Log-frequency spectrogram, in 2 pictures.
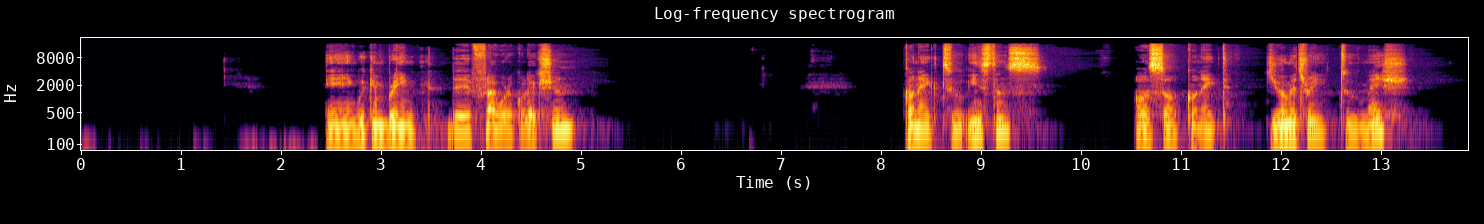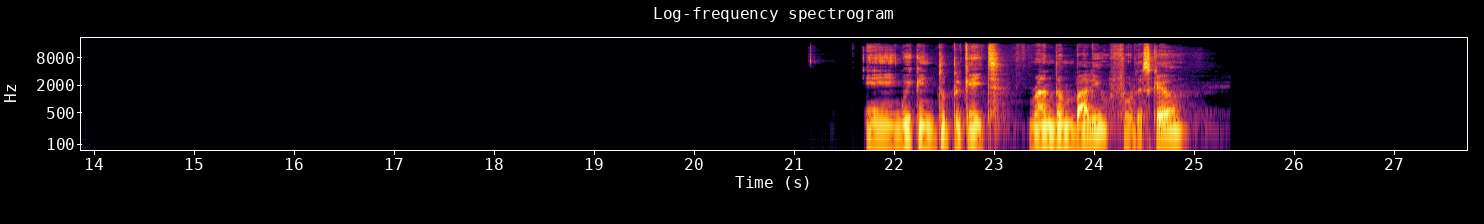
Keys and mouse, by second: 1.0 click, 4.5 click, 7.4 click, 9.3-9.9 drag, 10.4 click, 11.4 click, 12.2 click, 12.3-13.0 drag, 14.0 click, 15.8-17.2 middle drag, 18.2 shift+middle click, 18.9 shift+click, 19.1 shift+click, 20.2 click, 22.0 middle click, 22.8 click, 24.3 click, 25.0 shift+d, 26.5 click.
